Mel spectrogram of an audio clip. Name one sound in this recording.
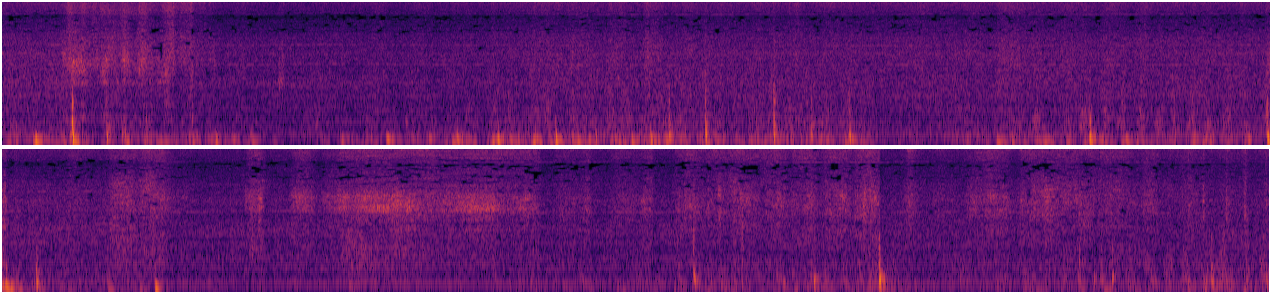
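A vacuum nozzle scrapes and rattles over carpet, sucking up grit.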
